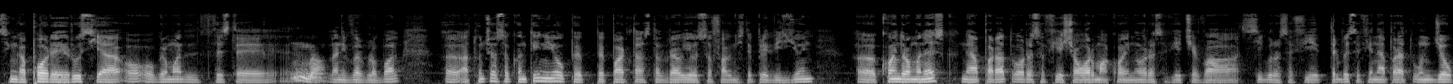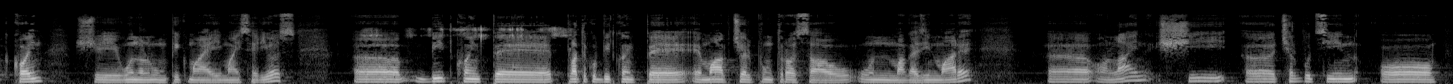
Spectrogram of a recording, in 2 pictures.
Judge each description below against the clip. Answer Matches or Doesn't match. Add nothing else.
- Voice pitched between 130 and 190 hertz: Doesn't match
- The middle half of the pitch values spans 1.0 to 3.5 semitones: Matches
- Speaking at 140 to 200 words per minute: Matches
